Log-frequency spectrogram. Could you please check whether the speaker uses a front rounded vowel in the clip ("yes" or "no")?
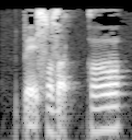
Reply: yes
